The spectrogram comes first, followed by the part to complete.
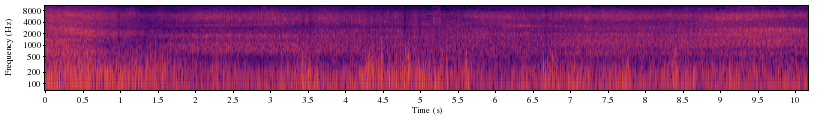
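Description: Heavy vehicle engines running steadily with a low hum as a fire engine tows a bus out of deep snow on a cable. Scattered short crackles come through in the middle.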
